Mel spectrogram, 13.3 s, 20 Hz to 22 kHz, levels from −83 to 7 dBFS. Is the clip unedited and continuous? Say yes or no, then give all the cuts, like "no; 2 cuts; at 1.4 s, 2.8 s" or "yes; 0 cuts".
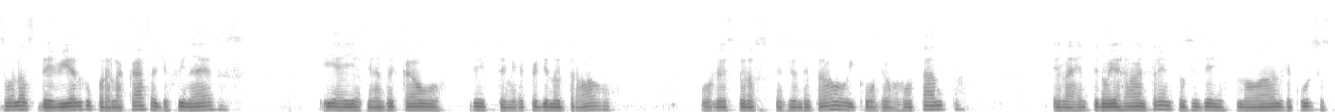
yes; 0 cuts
